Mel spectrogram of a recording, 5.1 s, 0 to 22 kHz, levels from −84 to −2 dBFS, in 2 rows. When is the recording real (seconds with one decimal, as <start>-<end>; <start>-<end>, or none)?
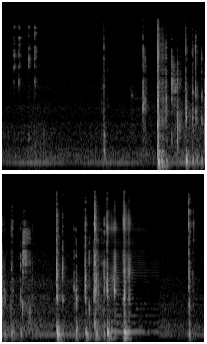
0.0-3.9; 4.5-5.1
